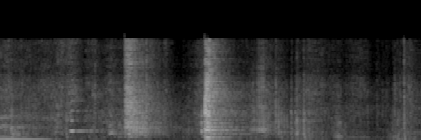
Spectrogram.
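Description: Latex modelling balloon squeaking and rubbing under the hands as it is twisted into a wing, with two sharp squeaks close together, the second louder.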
